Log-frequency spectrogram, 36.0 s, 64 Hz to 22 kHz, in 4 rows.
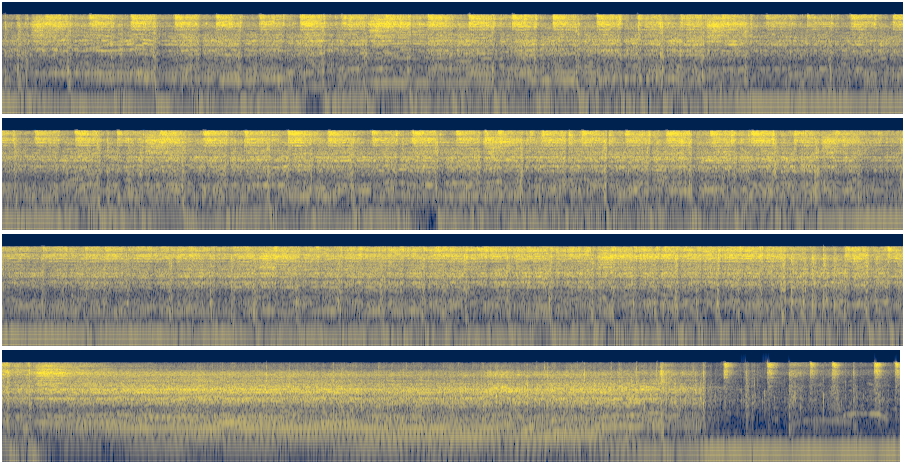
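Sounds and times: live pop-rock band: 0.0 - 36.0.

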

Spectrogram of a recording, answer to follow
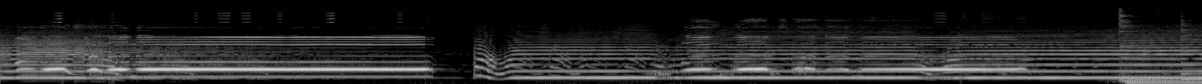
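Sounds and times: shofar blast: 0.0 - 12.0.

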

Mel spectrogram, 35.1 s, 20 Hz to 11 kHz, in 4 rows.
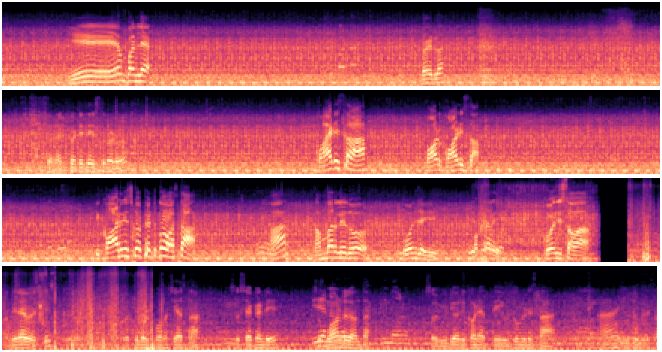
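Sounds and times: engine idling: 0.0 - 35.0.

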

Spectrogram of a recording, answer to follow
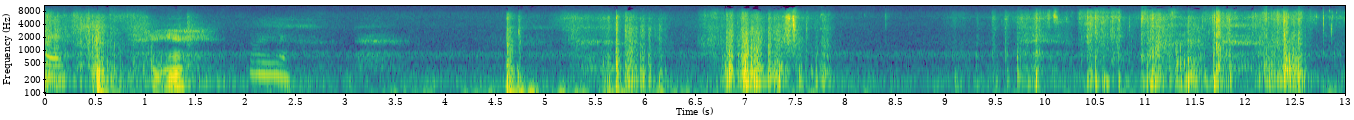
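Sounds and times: snowshoe footsteps in snow: 5.4 - 7.9, 9.5 - 12.8.

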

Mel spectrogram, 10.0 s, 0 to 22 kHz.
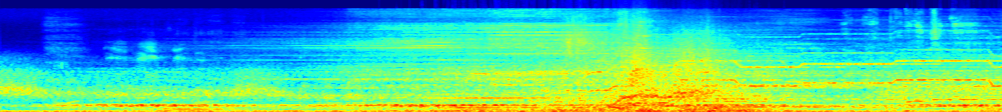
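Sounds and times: low rumbling drone: 0.0 - 10.0.

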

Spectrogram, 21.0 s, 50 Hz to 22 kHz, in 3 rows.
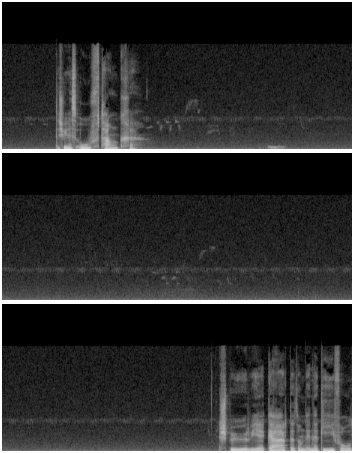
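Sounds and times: faint bird chirps: 2.8 - 6.3, 8.6 - 12.9
high chirring cricket: 3.0 - 18.4.

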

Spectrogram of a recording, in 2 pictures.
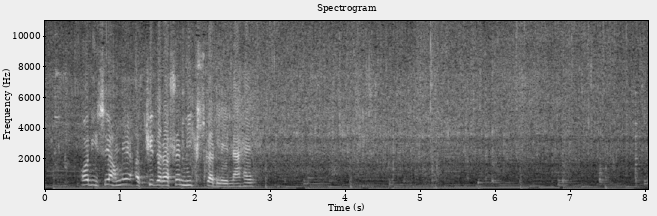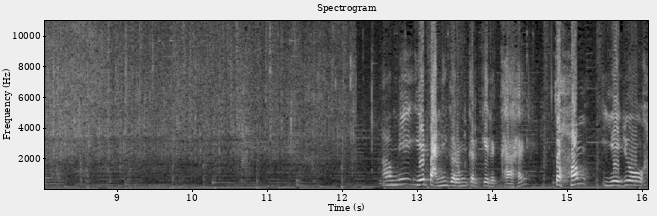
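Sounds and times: millet sizzling in hot oil: 0.0 - 12.3
background music bass line: 0.0 - 16.0.

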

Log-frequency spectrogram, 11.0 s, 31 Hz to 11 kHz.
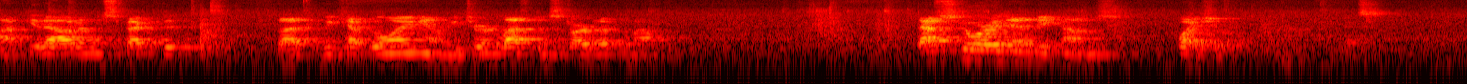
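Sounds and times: man talking: 0.0 - 1.5, 2.1 - 5.1, 6.9 - 9.4, 10.0 - 10.5
room hiss: 0.0 - 11.0
faint rustle: 5.9 - 7.5.

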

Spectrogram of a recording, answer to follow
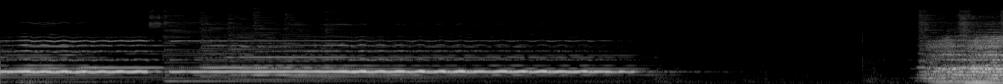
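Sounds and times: choir and orchestra note: 9.2 - 10.0.

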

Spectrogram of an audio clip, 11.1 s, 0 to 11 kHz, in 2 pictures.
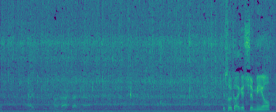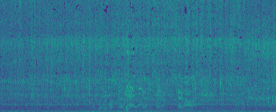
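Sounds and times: electric air pump humming: 0.0 - 11.0.

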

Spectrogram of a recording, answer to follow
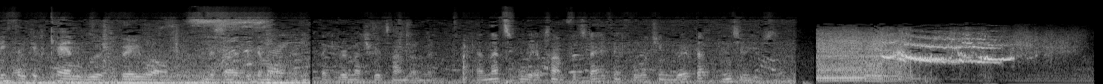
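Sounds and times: car tyres squealing: 8.2 - 11.0.

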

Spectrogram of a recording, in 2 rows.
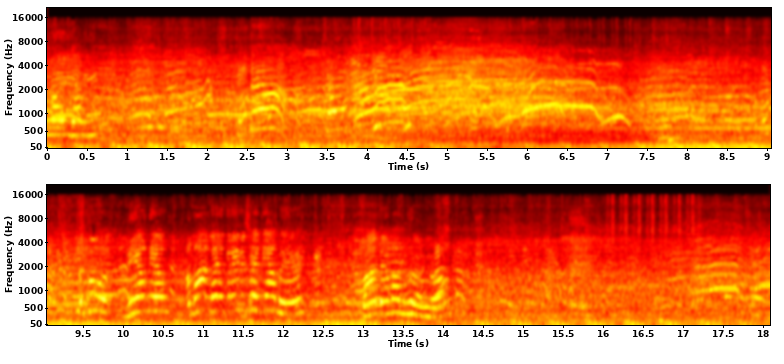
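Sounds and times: crowd screaming and cheering: 0.0 - 18.0.

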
